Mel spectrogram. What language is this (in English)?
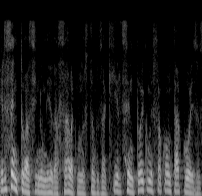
Portuguese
